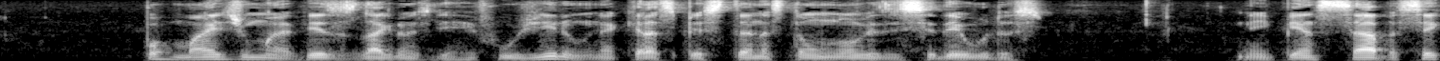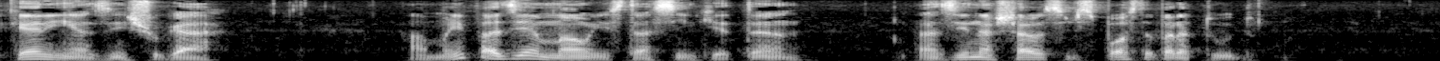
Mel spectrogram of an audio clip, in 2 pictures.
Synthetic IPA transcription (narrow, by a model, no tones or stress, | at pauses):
poɾmajzd͡ʒɪũmɐvezɐzlaɡɾimɐzlɪɦefuʒiɾɐ̃w̃nakɛlɐspest̪ɐ̃nɐst̪ɐ̃w̃lõŋɡɐzɪsed̪eud̪ɐs | nʔḛ̃j̃pẽsavɐsɪkɛɾẽj̃ɐ̰zĩʃuɡa̰ɾ | ɐ̰mɐ̃j̃faziɐmawɪ̰ɪst̪asɪĩkiḛt̪ɐ̰̃nd̪ʊ | a̰zĩnɐaʃavɐsɪd͡ʒispɔst̪ɐpaɾɐt̪ud̪ʊ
